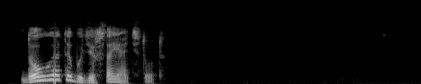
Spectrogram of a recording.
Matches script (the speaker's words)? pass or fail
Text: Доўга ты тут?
fail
